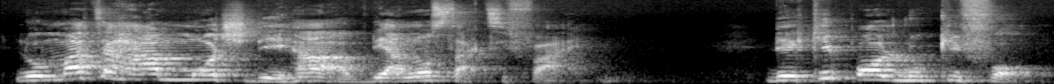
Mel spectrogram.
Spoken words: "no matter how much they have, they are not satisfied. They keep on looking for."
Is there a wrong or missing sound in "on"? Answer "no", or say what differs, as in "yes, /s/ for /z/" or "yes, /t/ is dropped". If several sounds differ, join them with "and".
yes, /l/ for /n/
